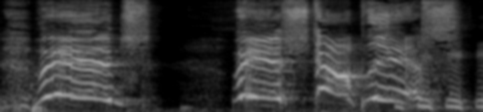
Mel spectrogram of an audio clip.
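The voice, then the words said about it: Yelled celebrity impression. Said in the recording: “Nick Cage impression? ... All you have to do is yell.”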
